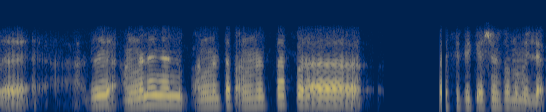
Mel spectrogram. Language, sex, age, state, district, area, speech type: Malayalam, male, 18-30, Kerala, Palakkad, urban, conversation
